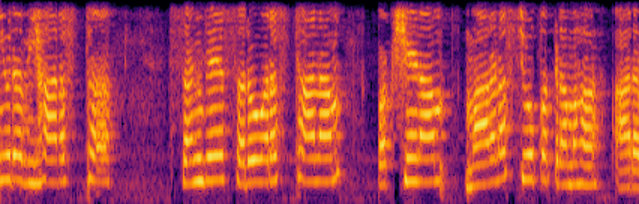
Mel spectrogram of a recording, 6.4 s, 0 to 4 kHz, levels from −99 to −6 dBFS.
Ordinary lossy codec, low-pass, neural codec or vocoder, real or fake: Opus, 32 kbps; 3.6 kHz; none; real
